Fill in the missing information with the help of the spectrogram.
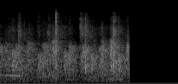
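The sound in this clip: An audience applauds to welcome a singer-songwriter, a short burst of dense, crackling clapping that cuts off abruptly into near silence.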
